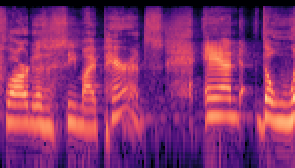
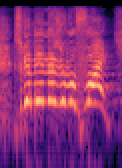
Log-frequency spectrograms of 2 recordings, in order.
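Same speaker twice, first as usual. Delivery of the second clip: incredulous shout; 10 semitones higher, much faster than usual. Retold or imitated. Mocking the pilot's warning in disbelief.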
